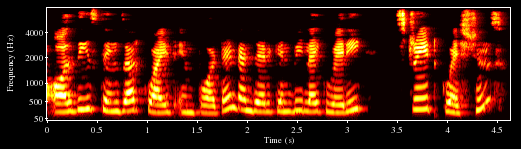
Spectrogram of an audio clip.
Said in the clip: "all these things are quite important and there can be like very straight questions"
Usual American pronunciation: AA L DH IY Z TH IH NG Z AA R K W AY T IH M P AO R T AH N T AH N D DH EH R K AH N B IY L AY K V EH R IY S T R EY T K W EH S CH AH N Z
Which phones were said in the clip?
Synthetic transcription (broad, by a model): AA L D IY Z T IH NG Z AA R K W AY T IH M P AO R T AH N T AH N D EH R K AH N B IY L AY K V EH R IY S T R EY T K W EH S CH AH N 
